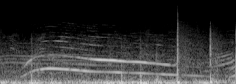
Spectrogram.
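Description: A long whoop-like call that rises quickly, then slides slowly down in pitch, over the low rumble of fireworks, with a sharp firework crack near the end.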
